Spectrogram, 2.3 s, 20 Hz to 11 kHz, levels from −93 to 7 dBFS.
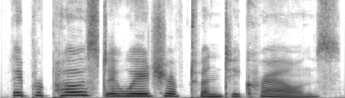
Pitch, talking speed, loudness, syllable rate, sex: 260 Hz, 180 wpm, -17 LUFS, 5.2 syllables/s, female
